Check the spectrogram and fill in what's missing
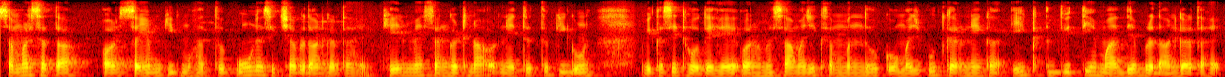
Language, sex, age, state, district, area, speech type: Hindi, male, 18-30, Madhya Pradesh, Betul, urban, spontaneous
